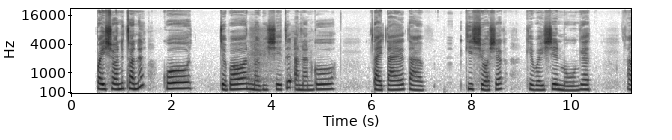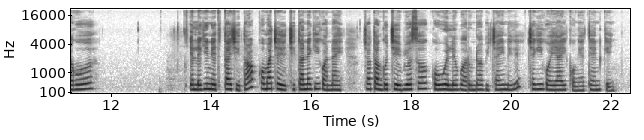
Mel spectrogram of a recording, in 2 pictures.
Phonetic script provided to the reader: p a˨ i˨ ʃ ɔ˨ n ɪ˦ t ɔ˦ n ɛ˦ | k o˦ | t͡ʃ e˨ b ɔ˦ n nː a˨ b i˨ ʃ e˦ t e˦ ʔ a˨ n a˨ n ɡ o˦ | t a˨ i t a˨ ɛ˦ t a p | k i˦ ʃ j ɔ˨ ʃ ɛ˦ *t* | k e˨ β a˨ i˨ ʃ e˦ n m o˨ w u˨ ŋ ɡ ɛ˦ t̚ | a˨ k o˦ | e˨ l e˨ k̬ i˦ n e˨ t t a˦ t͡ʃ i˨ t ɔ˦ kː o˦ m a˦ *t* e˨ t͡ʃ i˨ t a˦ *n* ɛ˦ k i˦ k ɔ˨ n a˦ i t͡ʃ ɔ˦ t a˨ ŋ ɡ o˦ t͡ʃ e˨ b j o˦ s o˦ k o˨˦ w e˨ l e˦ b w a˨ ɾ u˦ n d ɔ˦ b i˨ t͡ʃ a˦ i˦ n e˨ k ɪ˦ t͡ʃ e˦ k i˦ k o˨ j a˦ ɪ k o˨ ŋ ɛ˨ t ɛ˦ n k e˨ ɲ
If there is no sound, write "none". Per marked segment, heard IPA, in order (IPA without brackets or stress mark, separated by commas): k, t͡ʃ, n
